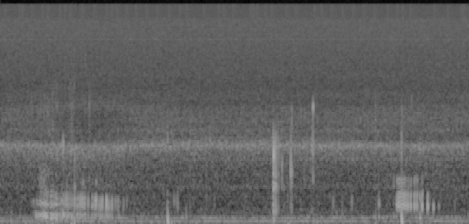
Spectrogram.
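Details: Stomach growling in an adult feeling hollow and hungry, hours after a heavy bloating dinner: gurgling, bubbling rumbles in two bursts with small pops between, over a steady hum; normal hunger borborygmi.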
